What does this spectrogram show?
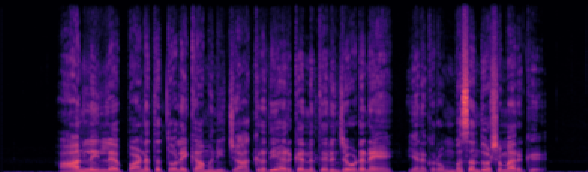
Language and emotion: Tamil, happy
